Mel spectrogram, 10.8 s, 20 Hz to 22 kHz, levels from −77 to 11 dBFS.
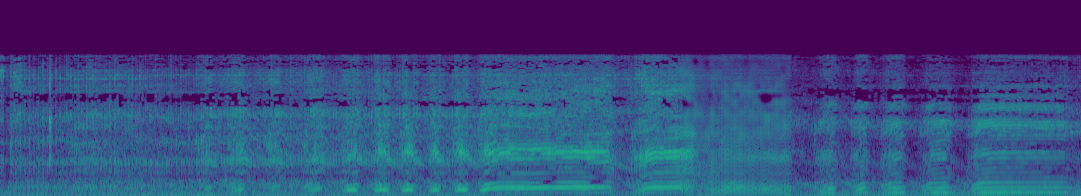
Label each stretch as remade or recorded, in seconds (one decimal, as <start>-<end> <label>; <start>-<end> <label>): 0.0-6.8 recorded; 6.8-7.9 remade; 7.9-10.8 recorded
